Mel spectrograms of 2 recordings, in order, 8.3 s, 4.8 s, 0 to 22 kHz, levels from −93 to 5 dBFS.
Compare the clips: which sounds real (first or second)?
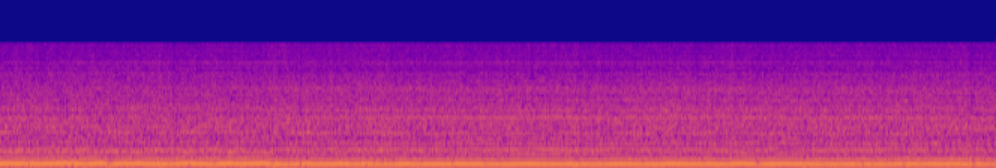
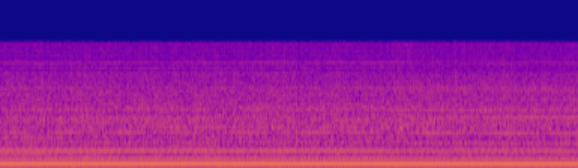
second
